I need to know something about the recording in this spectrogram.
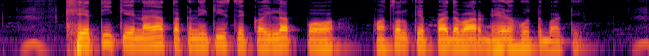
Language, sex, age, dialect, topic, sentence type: Bhojpuri, male, <18, Northern, agriculture, statement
